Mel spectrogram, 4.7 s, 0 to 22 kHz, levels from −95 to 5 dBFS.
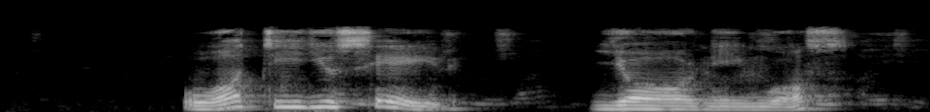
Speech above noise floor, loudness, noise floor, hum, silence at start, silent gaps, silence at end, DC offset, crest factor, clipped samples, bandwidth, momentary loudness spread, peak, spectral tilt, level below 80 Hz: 60 dB; -27 LUFS; -86 dBFS; none; 0.9 s; none; 0.45 s; under 0.1%; 16 dB; under 0.1%; 8.2 kHz; 12 LU; -12 dBFS; -4.5 dB/octave; -64 dBFS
